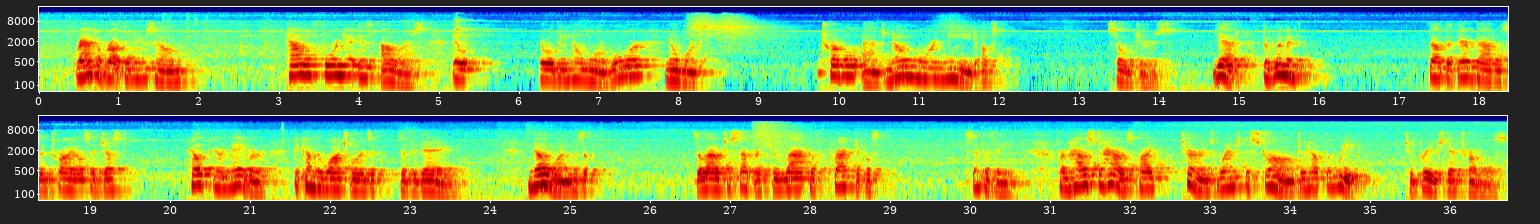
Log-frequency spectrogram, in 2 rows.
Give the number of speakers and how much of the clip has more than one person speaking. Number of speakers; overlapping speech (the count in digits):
1, no overlap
